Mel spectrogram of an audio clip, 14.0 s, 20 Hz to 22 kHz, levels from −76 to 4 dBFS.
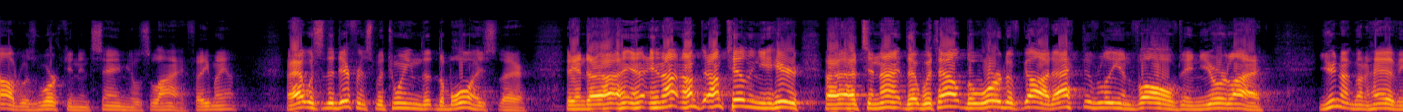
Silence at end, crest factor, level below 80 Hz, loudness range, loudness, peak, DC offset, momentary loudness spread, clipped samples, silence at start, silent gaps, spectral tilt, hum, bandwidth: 0 s; 10 dB; -48 dBFS; 6 LU; -10 LUFS; 0 dBFS; under 0.1%; 13 LU; 1%; 0 s; none; -6 dB/octave; none; 12 kHz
